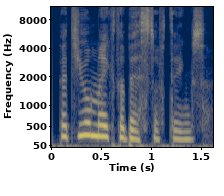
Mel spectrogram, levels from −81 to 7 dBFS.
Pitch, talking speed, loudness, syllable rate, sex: 230 Hz, 260 wpm, -16 LUFS, 4.9 syllables/s, female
